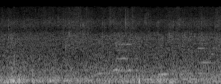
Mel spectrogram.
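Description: Heavy rain falling on city pavement and road, a steady hiss.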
